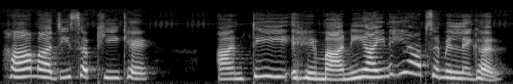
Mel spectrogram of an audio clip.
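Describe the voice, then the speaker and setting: Woman playing a very squeaky-high concerned young friend. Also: lively intonation, slow, a bit bright, full character voice. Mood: earnest. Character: concerned, outspoken young female village friend. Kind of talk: cartoon moral story voice acting.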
